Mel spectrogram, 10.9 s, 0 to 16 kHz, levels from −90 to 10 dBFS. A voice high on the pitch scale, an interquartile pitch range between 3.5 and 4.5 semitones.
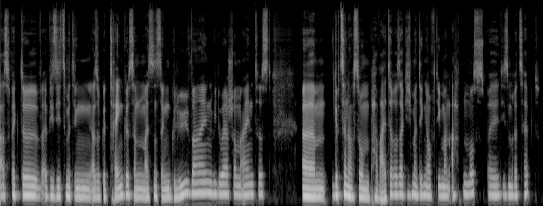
No: low, 130 Hz; average, 3.9 semitones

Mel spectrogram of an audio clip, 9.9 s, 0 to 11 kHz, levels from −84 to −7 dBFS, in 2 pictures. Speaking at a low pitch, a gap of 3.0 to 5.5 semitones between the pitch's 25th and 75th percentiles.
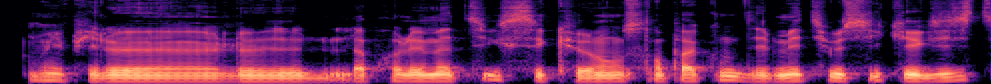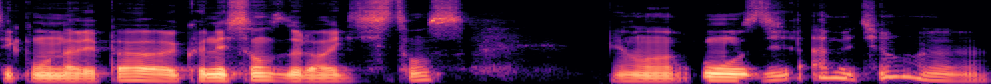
Yes: very low, 85 Hz; average, 3.5 semitones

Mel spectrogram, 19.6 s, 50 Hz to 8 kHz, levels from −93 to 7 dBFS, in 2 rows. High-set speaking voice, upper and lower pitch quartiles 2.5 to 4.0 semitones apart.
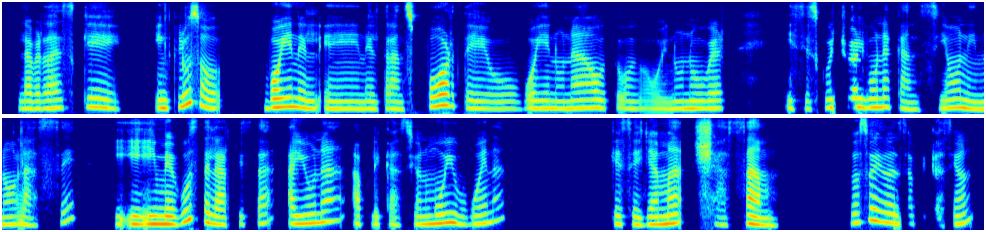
Yes: high, 210 Hz; average, 2.9 semitones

